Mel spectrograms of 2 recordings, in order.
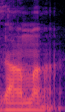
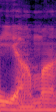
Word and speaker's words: jama: अब यहाँ पे लिखा है, जब आप इसको रीड करेंगे, प्रोनाउंस करेंगे तो ये लिखा है जामा, लेकिन स्लोवेनियन लैंग्वेज में ज को य ऐसा कुछ प्रोनाउंस है इनका। तो ये जो जे है उसको य प्रोनाउंस करते हैं, तो ये जामा नहीं होकर के यामा है।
